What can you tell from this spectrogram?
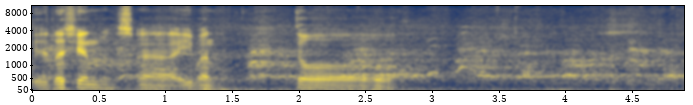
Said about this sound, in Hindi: कुत्ते भौंक रहे हैं कुछ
